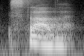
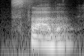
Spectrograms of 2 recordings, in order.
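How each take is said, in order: Both takes have the same delivery.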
